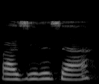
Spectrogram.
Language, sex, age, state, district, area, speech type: Bodo, female, 18-30, Assam, Baksa, rural, spontaneous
